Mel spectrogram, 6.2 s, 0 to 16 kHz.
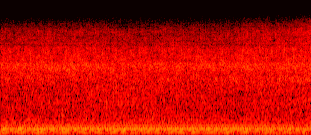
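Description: A Beechcraft F33 Bonanza propeller plane in the X-Plane 11 flight simulator drones with an even engine hum and a buzz from the airscrew, loud and steady throughout with no talking.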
